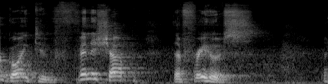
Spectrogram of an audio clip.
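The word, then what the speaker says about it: Fréjus: to finish up the free house the fridges the free house someone corrected me and that's that's what they said the correct pronunciation was let me know if you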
